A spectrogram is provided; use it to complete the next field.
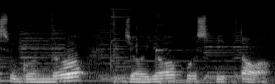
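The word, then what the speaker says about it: Soegondo Djojopoespito: Jadi O dan E itu dibacanya U ya. Kayak di sini Sugondo Joyo Puspito.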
